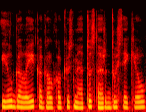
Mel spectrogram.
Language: Lithuanian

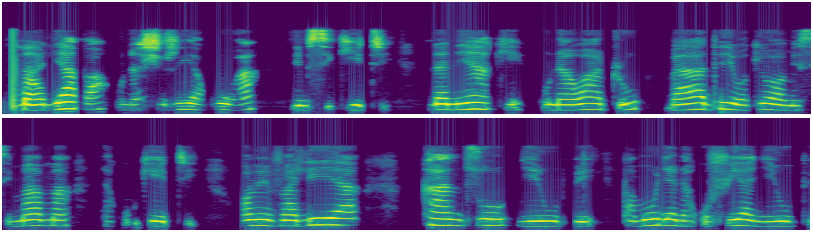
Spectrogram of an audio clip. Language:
Swahili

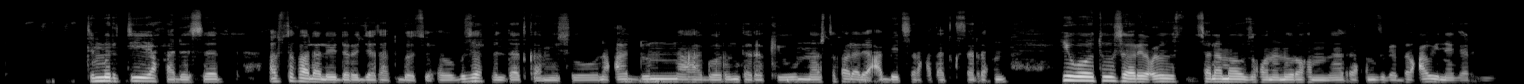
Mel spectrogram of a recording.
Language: Tigrinya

